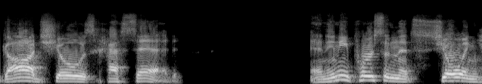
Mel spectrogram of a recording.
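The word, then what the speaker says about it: chesed (חסד): That Hebrew word is chesed, and I'm purposely trying to do the chesed. Sometimes it's spelled H-E-S-E-D, but a lot of times you see it with a C-H-E-S-E-D because it's, you know, they use the term guttural. Hebrew has that kind of thing. Chesed means kindness.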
